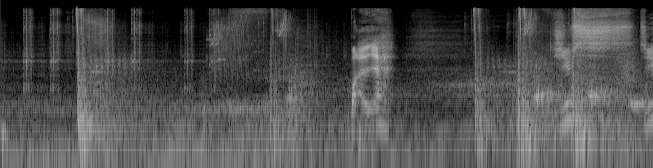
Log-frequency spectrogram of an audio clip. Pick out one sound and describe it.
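A portal gun fires with a sharp zap.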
